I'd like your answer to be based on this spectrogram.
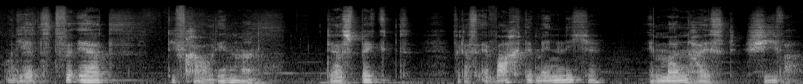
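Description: A man who teaches tantra, explaining a ritual gently in an interview clip. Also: sits low, slow, faint music behind. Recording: faint background noise.

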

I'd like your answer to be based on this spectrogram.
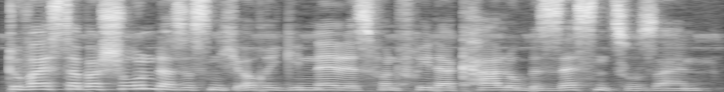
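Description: A woman's voice: medium pitch, lively intonation, fast talker, a little mellow, lightly acted. An actress voicing a reserved older sister in her twenties who talks curtly in a dubbed drama. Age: 20s. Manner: curt, reserved. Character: guarded older sister in her twenties, back after years away.

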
